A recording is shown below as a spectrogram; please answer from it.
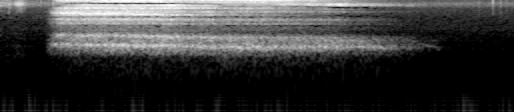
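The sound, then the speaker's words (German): A single long, slow exhale through an open mouth, as if fogging a mirror: a soft, steady breathy hiss that holds for about four seconds, then fades away into quiet. “Und dann fändest du wieder deine Atmung und atmest aus, als würdest du einen Spiegel anhauchen.”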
